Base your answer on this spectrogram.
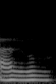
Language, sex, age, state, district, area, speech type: Assamese, female, 30-45, Assam, Dhemaji, urban, spontaneous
